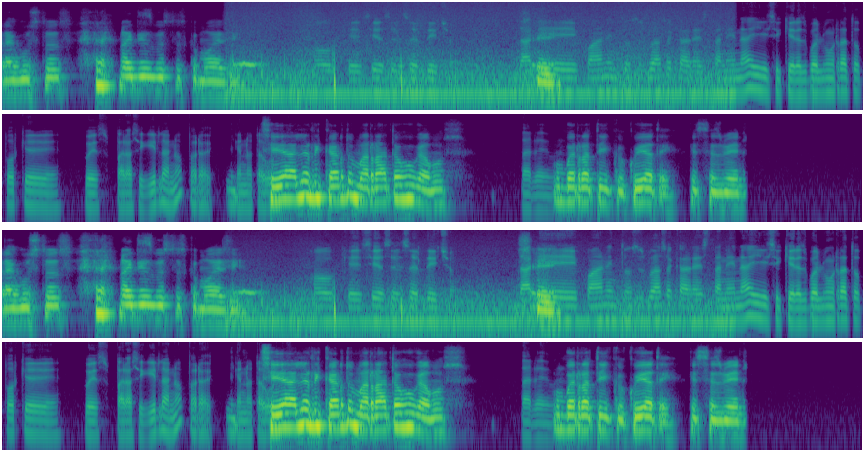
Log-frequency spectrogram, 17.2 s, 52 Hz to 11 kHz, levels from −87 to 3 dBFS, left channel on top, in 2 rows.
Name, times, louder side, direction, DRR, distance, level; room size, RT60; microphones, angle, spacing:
voice 1, 0.0-2.5 5.1-5.6 10.9-11.0 11.2-13.2 14.1-16.1, right 2 dB, 65° right, 1.5 m, -18 dB
Telephone, 2.2-7.4, left 1 dB, 35° left, 2.0 m, -31 dB
voice 2, 3.1-4.6 5.1-9.2 9.5-11.4 13.8-14.2, right 2 dB, 35° right, 4.1 m, -32 dB
head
